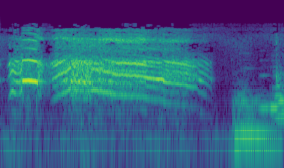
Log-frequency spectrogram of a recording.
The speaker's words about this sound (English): Well, look who's outside the barn. One of the best singers of the whole barnyard, Mrs. Hen herself. Sing something for us.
